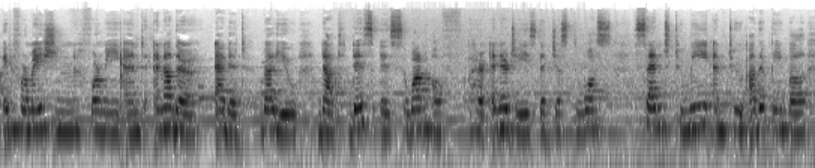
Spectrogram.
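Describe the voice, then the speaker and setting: A woman's voice: mid-range voice, steady tone, slow. A woman with a Czech accent, a native Czech speaker talking in English, casually reviewing a book with many hesitant fillers and repeated words for emphasis. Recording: echoey room with background music. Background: music.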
